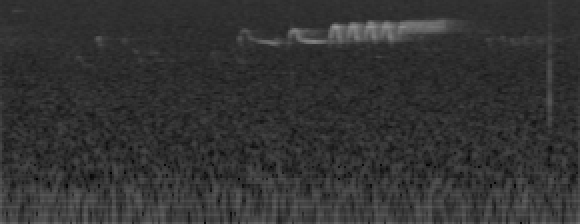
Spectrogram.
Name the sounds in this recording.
Black-throated Blue Warbler, Downy Woodpecker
